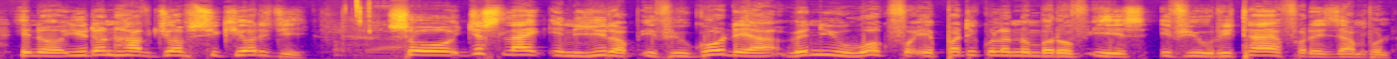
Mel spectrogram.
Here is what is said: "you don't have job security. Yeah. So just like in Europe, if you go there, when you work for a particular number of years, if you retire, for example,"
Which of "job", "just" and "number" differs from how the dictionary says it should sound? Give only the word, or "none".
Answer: none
